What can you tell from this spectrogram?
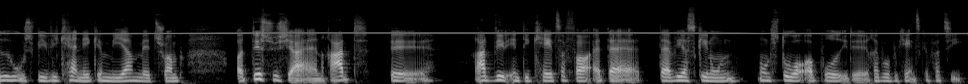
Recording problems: high-pitched whine; loud; throughout; 4 kHz, 8 dB below the speech
abrupt cut into speech; at the start

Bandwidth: 15 kHz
